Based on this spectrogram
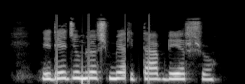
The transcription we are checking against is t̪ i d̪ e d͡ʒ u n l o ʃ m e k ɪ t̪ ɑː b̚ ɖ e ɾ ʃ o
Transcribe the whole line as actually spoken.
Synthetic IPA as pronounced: d̪ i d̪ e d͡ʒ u m l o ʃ m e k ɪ t̪ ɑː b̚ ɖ e ɾ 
